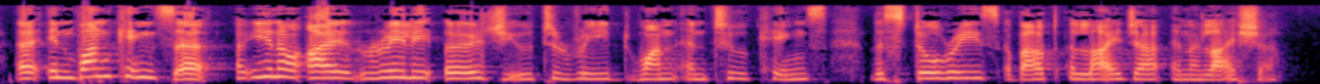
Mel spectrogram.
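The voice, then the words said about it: Strained, failing voice. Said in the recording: “my voice is going.”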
